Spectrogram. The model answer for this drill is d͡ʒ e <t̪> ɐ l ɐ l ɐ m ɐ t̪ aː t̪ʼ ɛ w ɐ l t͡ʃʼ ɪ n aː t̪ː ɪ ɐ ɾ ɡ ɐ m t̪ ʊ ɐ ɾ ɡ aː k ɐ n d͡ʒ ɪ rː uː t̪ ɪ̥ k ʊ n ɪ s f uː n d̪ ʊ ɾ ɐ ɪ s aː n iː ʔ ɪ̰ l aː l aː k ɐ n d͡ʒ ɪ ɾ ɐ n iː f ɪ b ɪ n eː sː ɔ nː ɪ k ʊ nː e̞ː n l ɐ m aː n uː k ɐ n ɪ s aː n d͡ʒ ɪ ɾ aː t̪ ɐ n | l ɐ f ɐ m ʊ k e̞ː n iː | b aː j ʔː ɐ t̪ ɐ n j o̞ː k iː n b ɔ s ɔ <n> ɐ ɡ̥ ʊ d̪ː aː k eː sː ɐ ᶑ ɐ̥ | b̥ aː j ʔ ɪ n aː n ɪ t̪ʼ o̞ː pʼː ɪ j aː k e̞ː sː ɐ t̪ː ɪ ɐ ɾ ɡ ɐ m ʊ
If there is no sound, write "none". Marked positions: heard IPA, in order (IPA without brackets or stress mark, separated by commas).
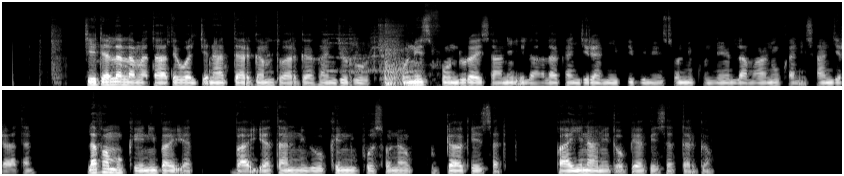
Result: d̪, n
